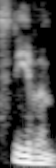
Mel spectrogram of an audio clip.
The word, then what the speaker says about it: Stephan: It's pronounced Stephen, but spelled Stephan, S-T-E-P-H-A-N.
